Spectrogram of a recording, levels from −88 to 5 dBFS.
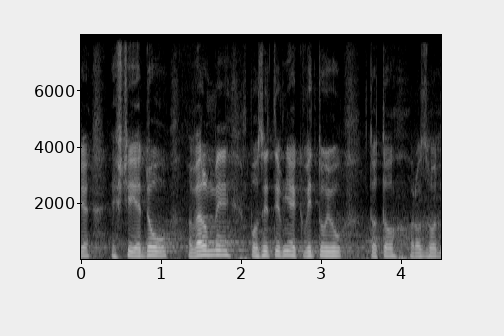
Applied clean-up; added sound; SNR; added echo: none; none; none; none.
